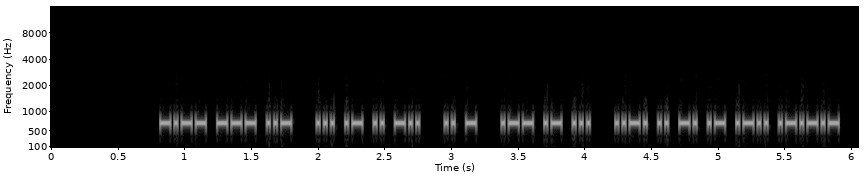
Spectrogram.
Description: Morse code, heard as a keyed tone, about 46 wpm, 700 Hz. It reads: YOU SAID IT WAS FINAL.
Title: Sentences from Top 1000 Words - Review Part 2 - 45wpm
